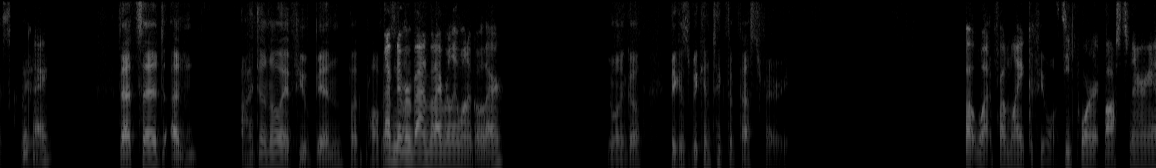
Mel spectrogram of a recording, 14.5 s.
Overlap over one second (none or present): none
